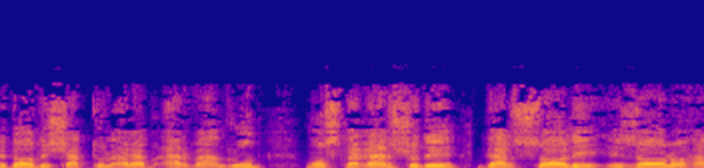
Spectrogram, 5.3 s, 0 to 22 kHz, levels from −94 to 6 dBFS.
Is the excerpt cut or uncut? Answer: cut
